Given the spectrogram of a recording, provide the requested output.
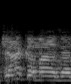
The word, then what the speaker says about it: Giacomazzo: Call him Giacomazzo, that's the correct pronunciation there.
